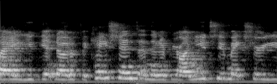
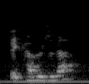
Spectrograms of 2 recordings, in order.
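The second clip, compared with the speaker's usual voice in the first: soft aside; 5 semitones lower, 15 dB quieter, faster than usual. Real, not acted. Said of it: "repeated softly".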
